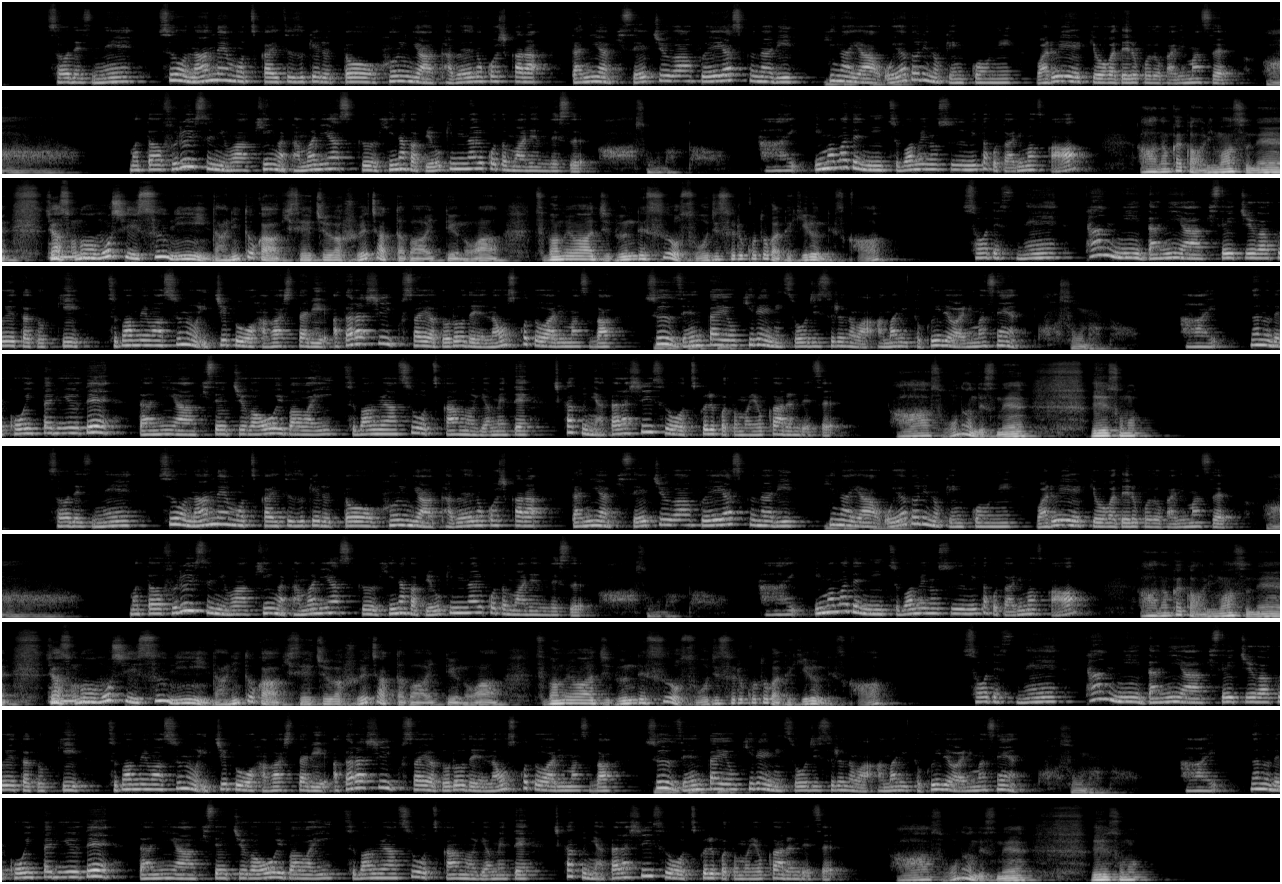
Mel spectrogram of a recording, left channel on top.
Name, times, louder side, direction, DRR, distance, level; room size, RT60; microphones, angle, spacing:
voice 1, 0.5-5.4 5.7-7.9 8.3-10.1 10.3-12.3 14.1-18.6 20.4-23.6 26.0-26.5 35.2-44.5 44.8-48.5 50.1-50.5 50.8-56.5 56.8-59.5, equal, 10° left, 7 dB, 1.2 m, -26 dB
voice 2, 12.6-13.5 18.8-20.0 24.1-34.4 44.9-45.6 48.7-49.6 60.0-62.5, left 1 dB, 25° left, 6 dB, 1.0 m, -26 dB
8.7 x 7.4 x 7.5 m, 0.41 s
head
